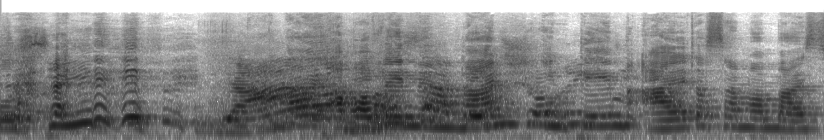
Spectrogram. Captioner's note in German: Lachen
